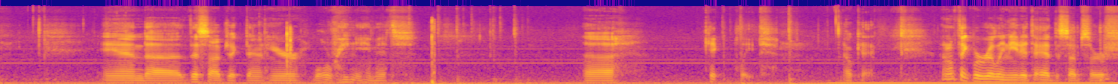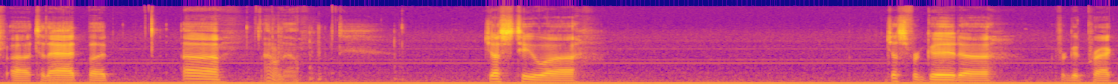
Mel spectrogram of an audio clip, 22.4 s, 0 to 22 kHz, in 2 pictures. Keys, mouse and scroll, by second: 2.8 right click, 4.3 click, 12.1-15.2 middle drag, 15.6-16.9 scroll up 1, 16.9-18.7 middle drag.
